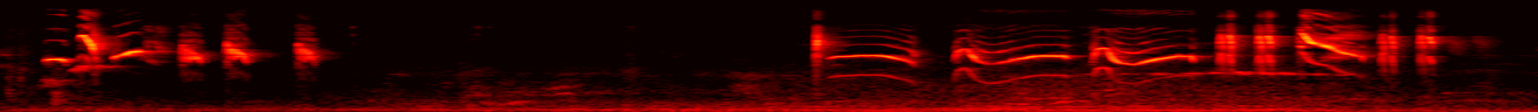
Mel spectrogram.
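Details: Wambie mini, a vigorously singing bird used as a tutor for competition songbirds: a burst of sharp high chirps, a pause, then looping slurred whistles and a final clattering trill, with a faint low hum beneath.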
